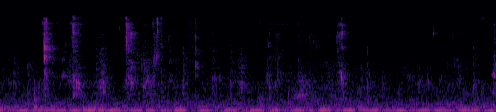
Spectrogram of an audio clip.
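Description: Two people chewing jumbo beef sausage and chicken nuggets close to the microphone: scattered wet smacks and clicks of mouths at work. A steady low hum runs underneath.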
